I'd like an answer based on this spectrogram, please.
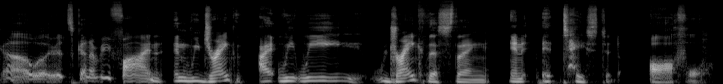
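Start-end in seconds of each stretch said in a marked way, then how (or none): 0.1-1.6 high, smirking, reassuring tone. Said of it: "she kinda smirked at me and was like".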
